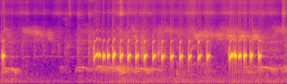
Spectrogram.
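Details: Local zebra dove singing a rolling lure song: after a low hum, a fast run of short clipped coo notes, about fourteen evenly spaced, then a brief pause and a quicker burst of five more.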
